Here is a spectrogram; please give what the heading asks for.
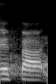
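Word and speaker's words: η: Nah, hari ini kita mengenal adanya huruf seperti huruf N. Ya, yang disebut dengan eta ya, bacanya eta.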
